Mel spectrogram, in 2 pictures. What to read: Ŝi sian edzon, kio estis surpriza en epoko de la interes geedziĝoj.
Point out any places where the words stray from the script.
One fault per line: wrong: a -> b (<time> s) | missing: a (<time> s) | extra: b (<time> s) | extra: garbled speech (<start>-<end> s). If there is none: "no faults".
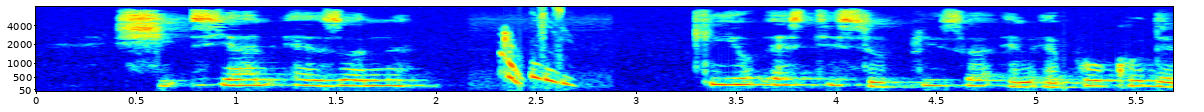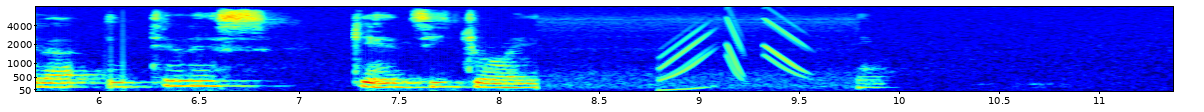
no faults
